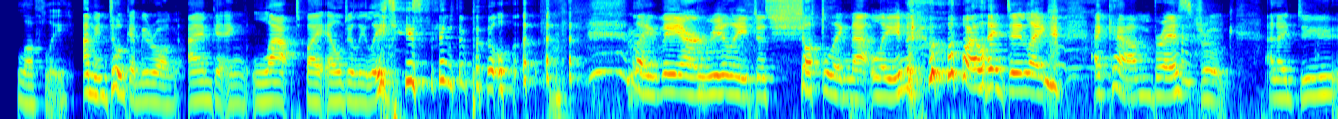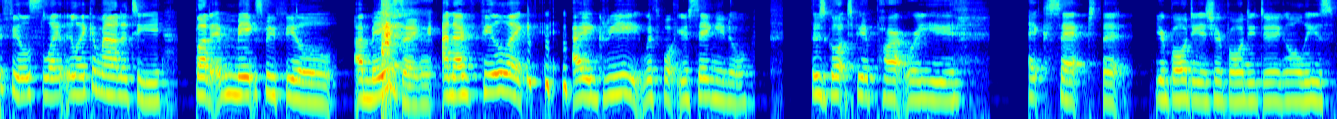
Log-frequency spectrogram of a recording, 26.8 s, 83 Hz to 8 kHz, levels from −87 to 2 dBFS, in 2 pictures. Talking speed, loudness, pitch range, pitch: 170 wpm, -28 LUFS, 175-235 Hz, 200 Hz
